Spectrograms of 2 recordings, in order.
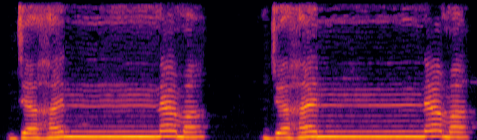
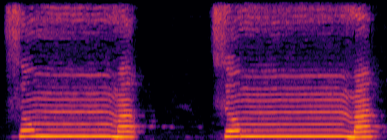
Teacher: جب نون اور میم پر تشدید آ جائے تو وہاں پر غنہ کرتے ہیں، یعنی ایک الف کی برابر ٹھہرتے ہیں اور آواز جو ہے ناک میں چلی جاتی ہے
